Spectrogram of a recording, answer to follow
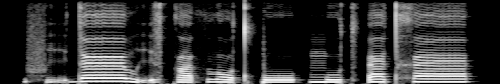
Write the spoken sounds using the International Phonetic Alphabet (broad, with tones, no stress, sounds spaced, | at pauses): f ḭ˨ d æː˦ β ḭ˨ z k a˨ θ ð ɔ˦˨ t k͡p o˦ | m o˨ t͡sʼ æ˦ t x æː˦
